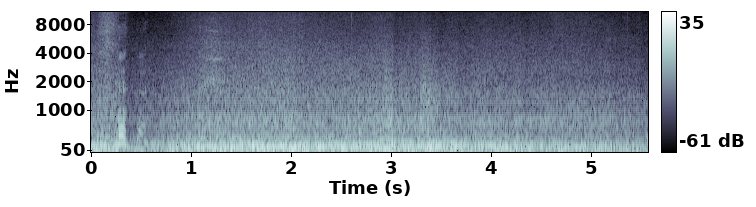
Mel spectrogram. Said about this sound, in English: Yeah, here we go. Getting off the ferry.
